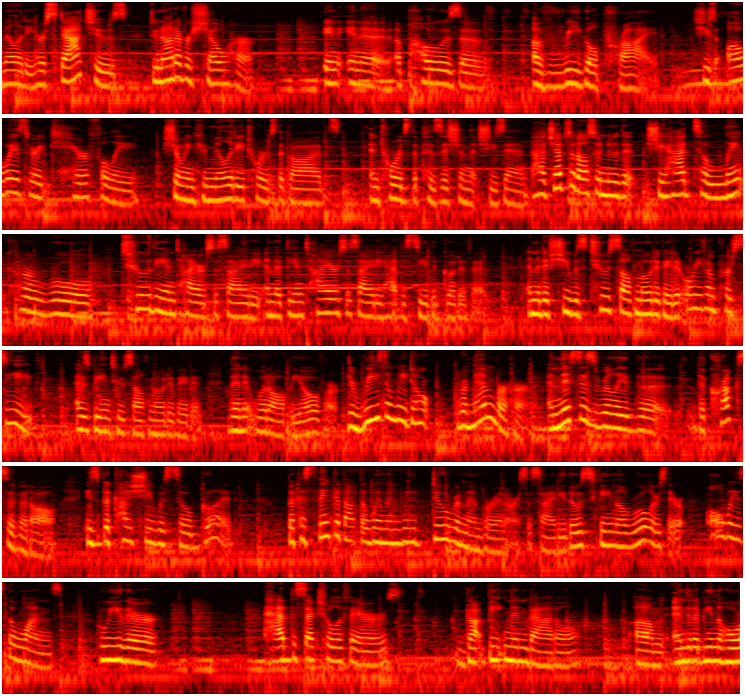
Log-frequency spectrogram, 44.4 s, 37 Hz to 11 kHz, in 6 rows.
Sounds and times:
Female speech, woman speaking: 0.0s - 2.5s, 3.2s - 38.6s, 39.7s - 41.0s, 41.6s - 42.8s, 43.4s - 44.4s
Music: 0.0s - 44.4s.

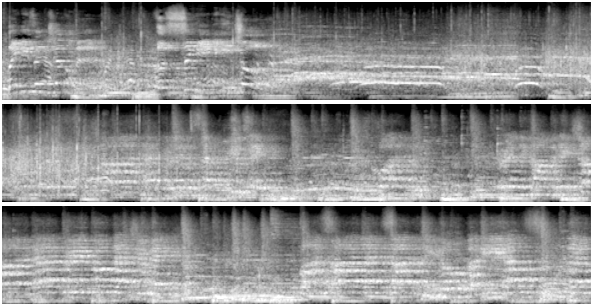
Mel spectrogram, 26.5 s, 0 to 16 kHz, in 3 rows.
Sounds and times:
Speech: 0.0s - 4.0s
Music: 0.0s - 26.5s.

